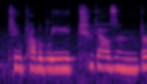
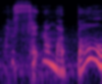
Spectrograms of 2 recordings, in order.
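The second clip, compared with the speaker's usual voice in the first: higher, whiny husband voice; 6 semitones higher, 4 dB quieter than usual. Retold or imitated. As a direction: whine it like a scared patient. Ex-husband quoted, retold.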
